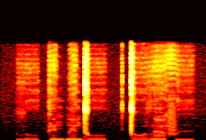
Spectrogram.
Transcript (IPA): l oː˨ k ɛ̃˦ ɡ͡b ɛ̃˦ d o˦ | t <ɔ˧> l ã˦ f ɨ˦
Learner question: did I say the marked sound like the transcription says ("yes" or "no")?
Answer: yes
